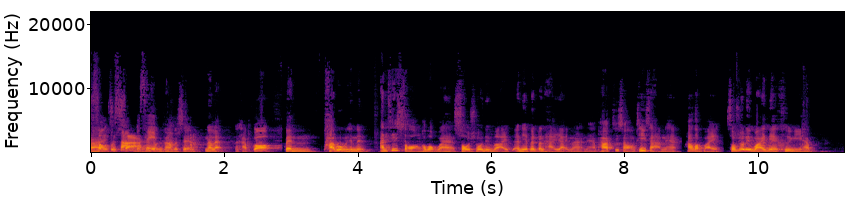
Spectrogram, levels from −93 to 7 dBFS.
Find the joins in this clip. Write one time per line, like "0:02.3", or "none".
0:02.9
0:03.4
0:04.2
0:08.9
0:09.5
